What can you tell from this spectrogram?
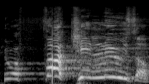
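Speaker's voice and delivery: loud, high shouted insult; angry outburst. Real, not acted. Berating a rival YouTuber over his humor, angry shout. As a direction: explode at him, voice leaping up.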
